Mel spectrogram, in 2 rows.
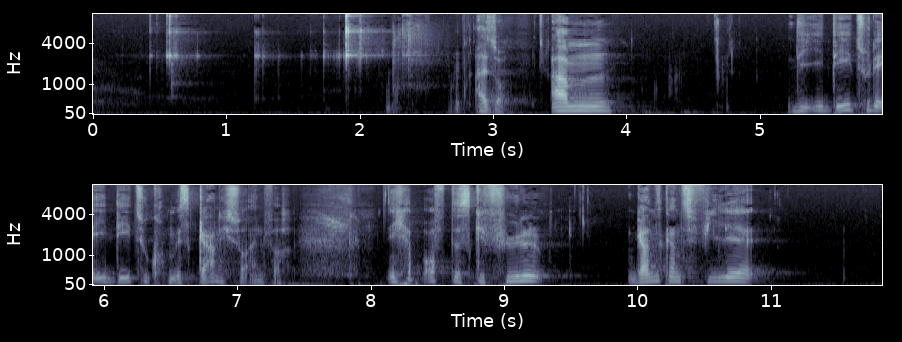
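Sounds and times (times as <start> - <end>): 
small nearly empty gin glass clinking: 0.4 - 2.7
speech: 2.9 - 4.0, 5.2 - 11.0.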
